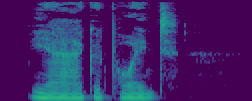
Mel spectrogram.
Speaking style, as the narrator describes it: he says sadly

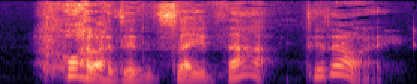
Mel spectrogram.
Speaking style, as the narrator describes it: I giggled

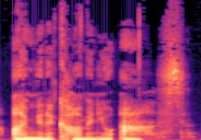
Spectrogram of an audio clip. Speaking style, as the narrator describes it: he whispers in my ear

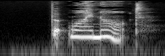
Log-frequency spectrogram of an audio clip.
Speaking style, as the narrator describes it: she gasped

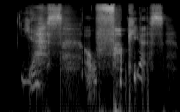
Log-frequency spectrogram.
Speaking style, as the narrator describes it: breathed Michaela

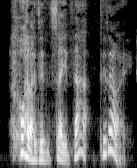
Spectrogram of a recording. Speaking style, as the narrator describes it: I giggled

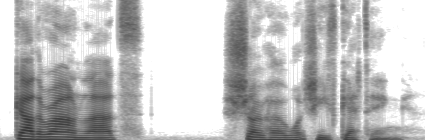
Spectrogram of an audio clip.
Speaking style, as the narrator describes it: he says, his voice catching as he tries to push words out through his lust

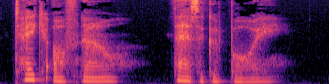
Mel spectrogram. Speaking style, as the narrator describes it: she says it softly in his ear

